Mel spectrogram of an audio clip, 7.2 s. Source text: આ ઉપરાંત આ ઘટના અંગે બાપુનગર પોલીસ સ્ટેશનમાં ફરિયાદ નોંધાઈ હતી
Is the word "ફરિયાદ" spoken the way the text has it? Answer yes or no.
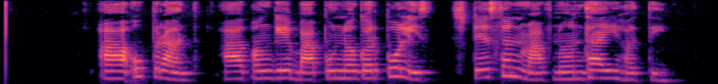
no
